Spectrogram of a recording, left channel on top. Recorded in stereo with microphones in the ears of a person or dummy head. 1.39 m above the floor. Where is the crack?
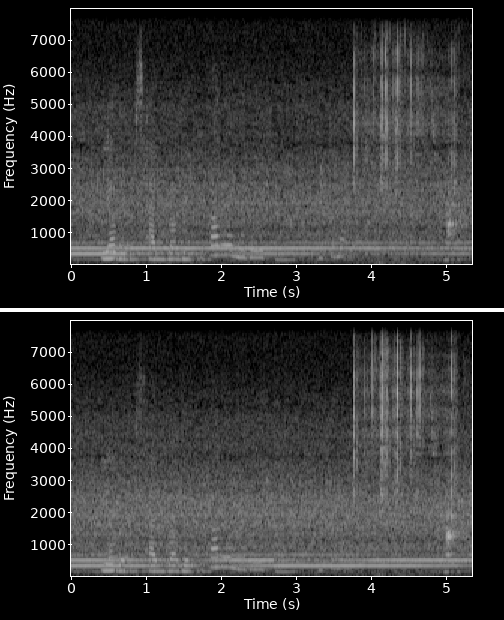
No crack in this recording.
